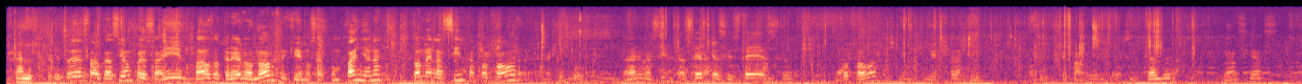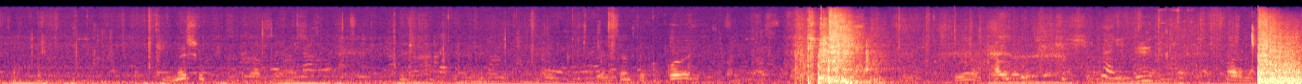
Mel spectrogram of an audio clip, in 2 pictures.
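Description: A crowd of men, women and children chatters outdoors.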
